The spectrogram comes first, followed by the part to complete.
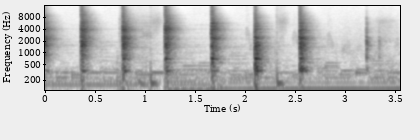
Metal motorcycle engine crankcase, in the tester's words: that Hollow sound oh yeah it's splitting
